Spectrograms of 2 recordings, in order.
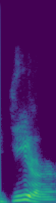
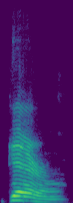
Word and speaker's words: girl: for example is more we don't say gear right we say girl we don't pronounce as I year no right we said girl in this yeah in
